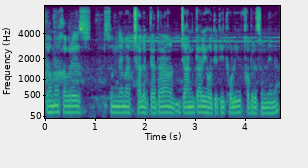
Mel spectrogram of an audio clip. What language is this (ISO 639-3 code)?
urd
